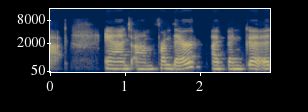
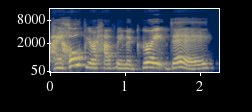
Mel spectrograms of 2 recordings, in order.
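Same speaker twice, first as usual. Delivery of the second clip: louder, gushing cheerful greeting; enthusiastic; 3 semitones higher, 5 dB louder than usual. Shown as a demonstration. Coach showing how a reader might hear a text, with enthusiasm. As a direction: say it with big, emphatic enthusiasm. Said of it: "I didn't say that with enthusiasm".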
